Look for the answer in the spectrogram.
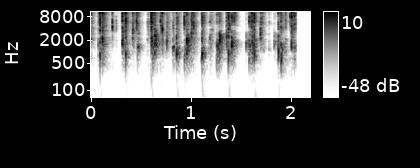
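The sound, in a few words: audience clapping for the winner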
